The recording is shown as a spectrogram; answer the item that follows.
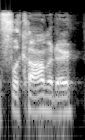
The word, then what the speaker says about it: Flaccometer: Yeah, well, I like to pronounce it correctly. It's the Flaccometer.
